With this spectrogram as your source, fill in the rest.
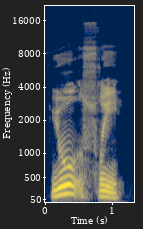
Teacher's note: یا مدہ ہے، الف کے برابر کھینچنا ہے، کاف کو باریک کرنا ہے · یوصی، یا واو پیش یو، واو ساکن سے پہلے پیش ہے، واو مدہ ہے، الف کے برابر کھینچنا ہے، اس قات کو موٹا کرنا ہے، سٹی کی آواز پیدا کرنی ہے۔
